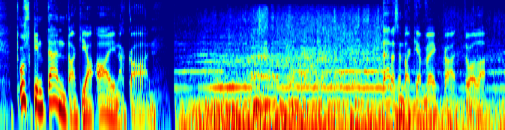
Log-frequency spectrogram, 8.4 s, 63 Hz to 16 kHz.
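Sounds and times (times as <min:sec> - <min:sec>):
speech: 0:00.3 - 0:02.7, 0:06.4 - 0:08.2
Toyota C-HR small hybrid car engine revving: 0:02.9 - 0:08.4.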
